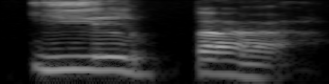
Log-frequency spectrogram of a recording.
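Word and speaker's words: ils parlent: But I'm just telling you, for our purposes tonight, we will not pronounce ENT. We will pronounce il parle.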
